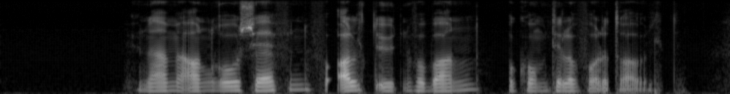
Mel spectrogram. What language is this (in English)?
Norwegian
